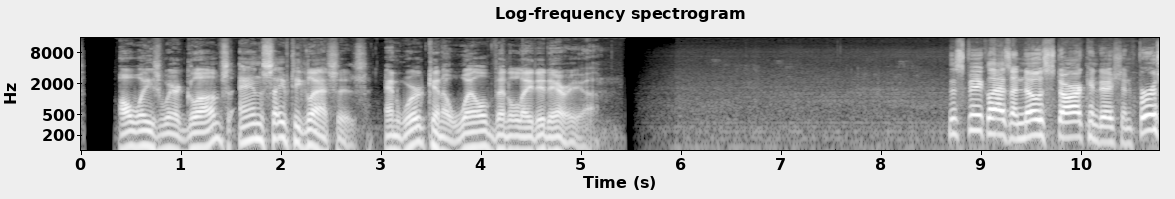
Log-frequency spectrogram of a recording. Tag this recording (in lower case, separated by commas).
speech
